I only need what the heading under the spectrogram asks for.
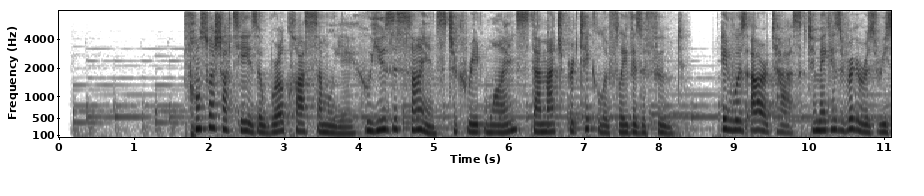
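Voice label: pub english; SAQ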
